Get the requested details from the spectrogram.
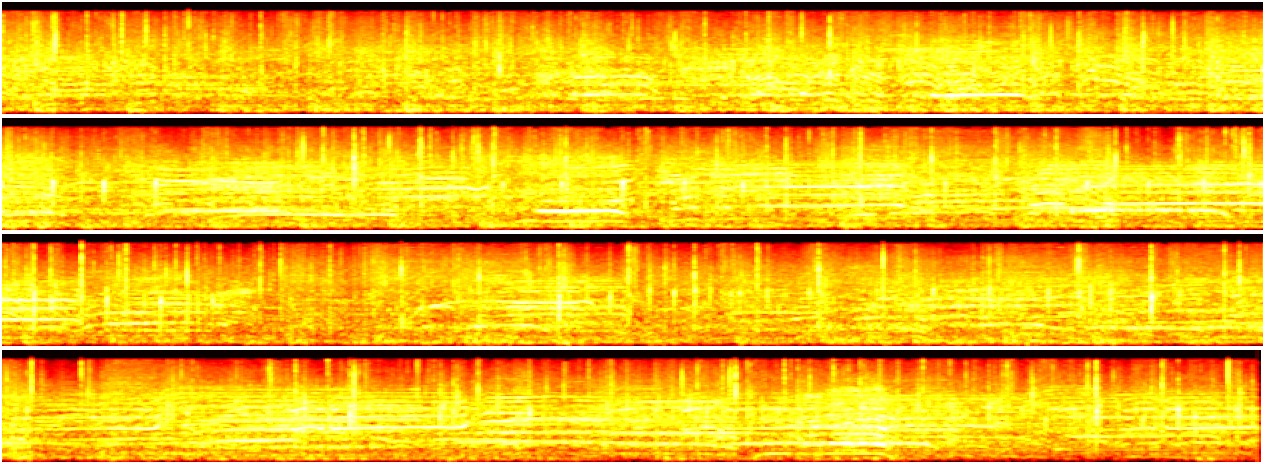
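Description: A large crowd of fans cheers and chants loudly in an open-air stadium.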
